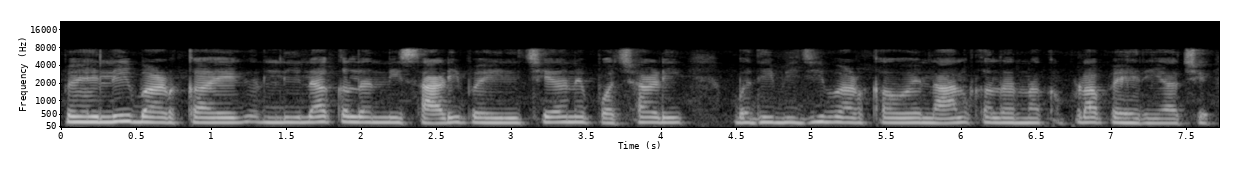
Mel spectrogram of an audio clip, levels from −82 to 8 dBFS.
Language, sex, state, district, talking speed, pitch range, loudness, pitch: Gujarati, female, Gujarat, Valsad, 155 wpm, 175-195 Hz, -20 LUFS, 185 Hz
